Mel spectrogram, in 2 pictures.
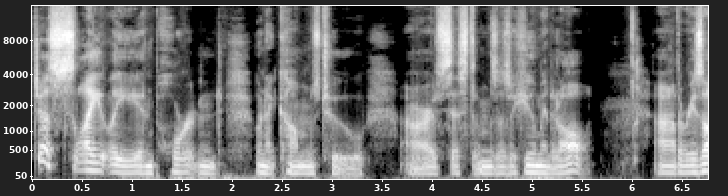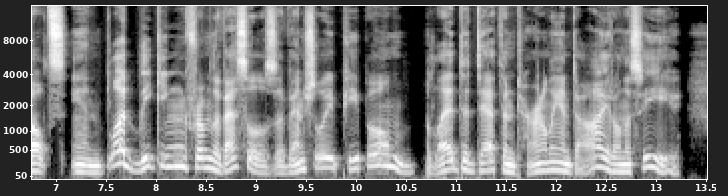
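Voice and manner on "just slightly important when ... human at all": thick, heavy, dripping sarcasm. Explaining the effects of a lack of vitamin C, very sarcastic. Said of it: "I'm saying this very sarcastically".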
